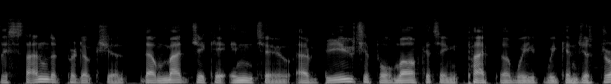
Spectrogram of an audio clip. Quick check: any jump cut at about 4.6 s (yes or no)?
yes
